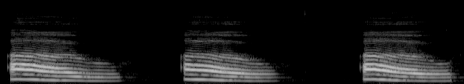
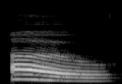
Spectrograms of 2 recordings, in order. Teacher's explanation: we start nice and open and bring it to rounded lips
